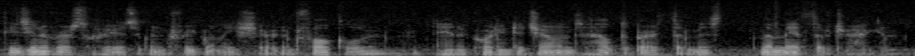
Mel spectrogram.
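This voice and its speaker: A man speaking in a soft, unhurried, hushed whisper close to the microphone, as an ASMR creator reading aloud and commenting for an unboxing. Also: deep voice, little pitch movement, creaky, slight background noise, poor audio.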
